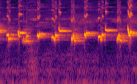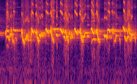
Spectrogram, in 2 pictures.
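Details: Male and female Javan mynas calling back and forth: a loud run of clicky, harsh notes mixed with short whistled bars, repeated rapidly about three per second, building denser and more excited in the second half.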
